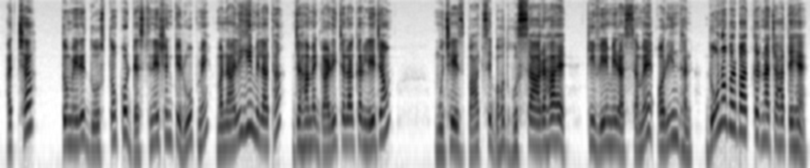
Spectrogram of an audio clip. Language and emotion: Hindi, angry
